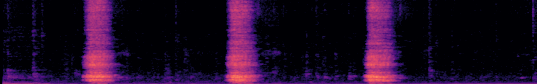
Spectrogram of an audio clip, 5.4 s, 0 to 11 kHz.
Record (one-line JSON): {"exhalation_length": "5.4 s", "exhalation_amplitude": 5630, "exhalation_signal_mean_std_ratio": 0.32, "survey_phase": "beta (2021-08-13 to 2022-03-07)", "age": "45-64", "gender": "Male", "wearing_mask": "No", "symptom_none": true, "smoker_status": "Ex-smoker", "respiratory_condition_asthma": false, "respiratory_condition_other": false, "recruitment_source": "REACT", "submission_delay": "3 days", "covid_test_result": "Negative", "covid_test_method": "RT-qPCR", "influenza_a_test_result": "Negative", "influenza_b_test_result": "Negative"}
